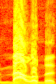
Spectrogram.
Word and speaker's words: Malamud: even lead a student or two to read malamud or malamud the proper pronunciation for a summer's reading the 1-1 to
